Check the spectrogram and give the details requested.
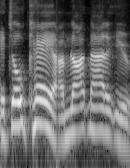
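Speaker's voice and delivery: clearly cross, angry edge. A character who invited himself to the table speaks to the group, in an angry tone. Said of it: "you do have quite an angry tone to your voice".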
